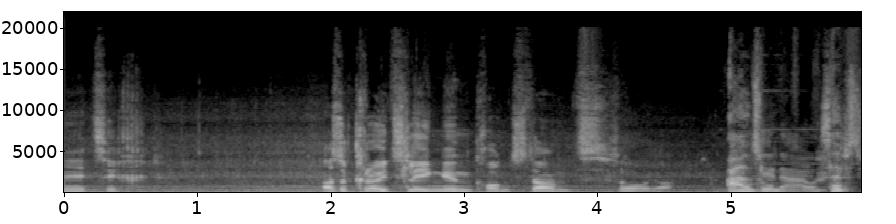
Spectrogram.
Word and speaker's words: Konstanz: Genau, also die Frage, ob es eben Konstanz heißt oder Konstanz, da beschäftigen wir uns ja mit dem ST in der Wortmitte. Wird es nun st ausgesprochen oder st? Und auf Hochdeutsch ist es eben so, dass alle ST-Laute in der Wortmitte mit diesem stimmlosen S ausgesprochen werden, also st.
